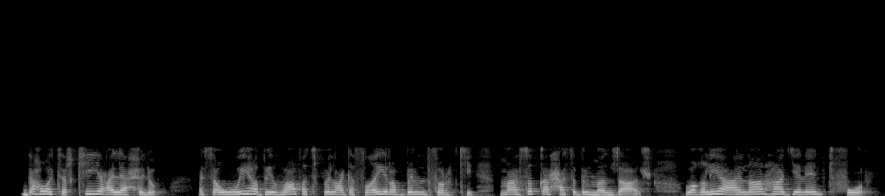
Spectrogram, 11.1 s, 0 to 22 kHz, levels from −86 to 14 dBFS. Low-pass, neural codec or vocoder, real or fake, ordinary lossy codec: 5.4 kHz; none; real; none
